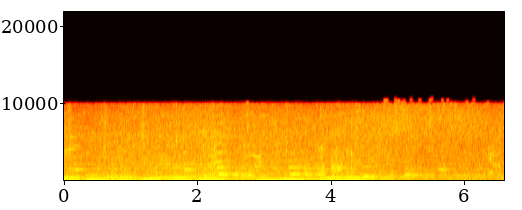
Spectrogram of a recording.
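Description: A steady, continuous wash of ocean surf rolls onto a beach, loud throughout, with faint sustained tones humming beneath the roar of the water.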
